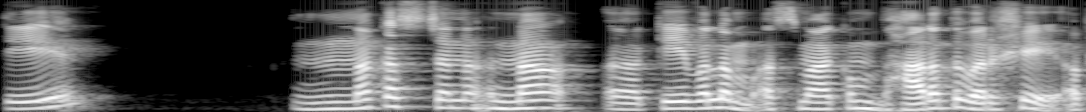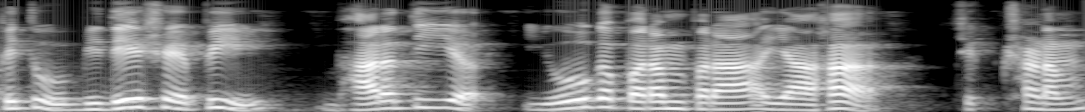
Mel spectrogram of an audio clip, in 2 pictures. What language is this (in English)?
Sanskrit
